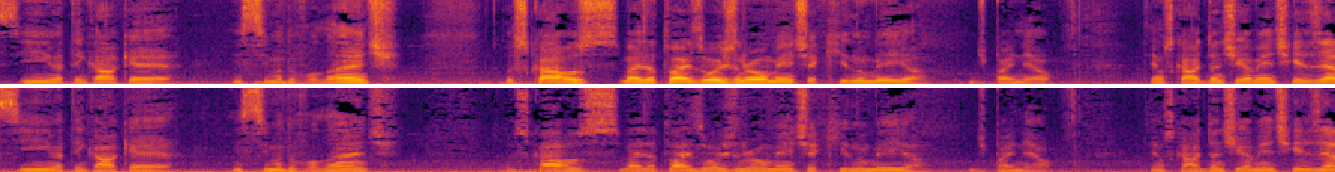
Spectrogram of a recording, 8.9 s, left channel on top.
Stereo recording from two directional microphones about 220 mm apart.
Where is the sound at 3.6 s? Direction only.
55° left (ahead or behind).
